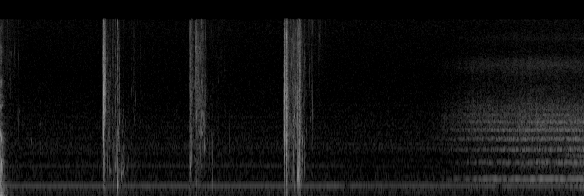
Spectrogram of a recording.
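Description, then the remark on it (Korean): Three slow, wet squelching footsteps, evenly spaced, of someone walking across a room's floor pooled with water, over a low steady hum, followed by an eerie droning tone that gradually swells. “뭐라 말로 표현하기 힘들지만 물이 잔뜩 고인 방바닥을 누군가 걸어오고 있다는 것만은 분명했다.”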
